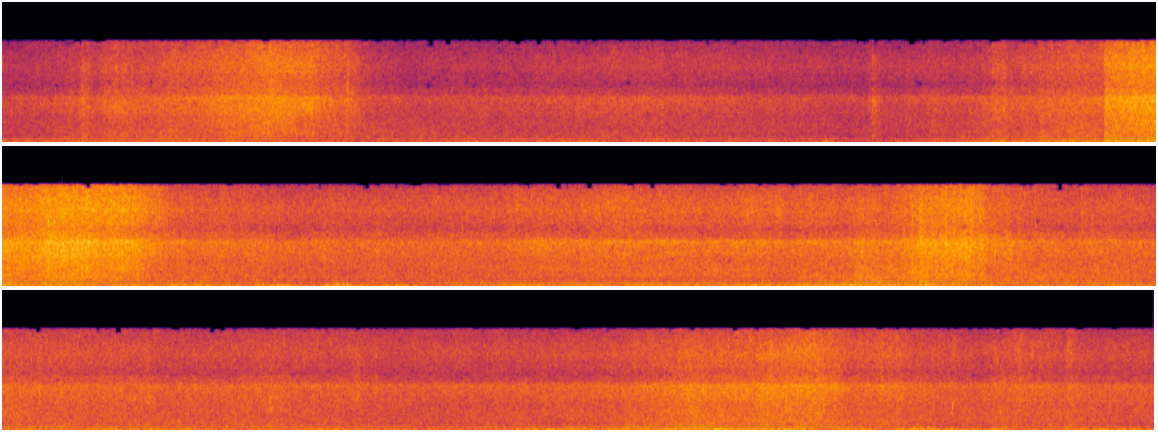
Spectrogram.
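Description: Strong wind buffeting the microphone with a constant low rumble, while sea waves break against the rocks in four loud rushes about six seconds apart.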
